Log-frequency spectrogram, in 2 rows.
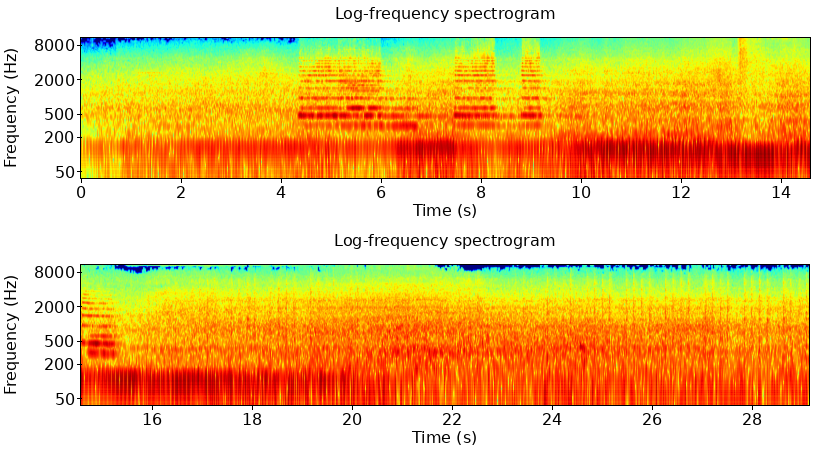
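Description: Indian Railways WDG4 (EMD GT46MAC) diesel-electric freight locomotive approaching and passing with its engine running. It sounds its horn in two long blasts about four and seven seconds in, then one short blast about fifteen seconds in. After that the long train of open-top freight wagons rolls past with a steady rumble and wheel clatter.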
